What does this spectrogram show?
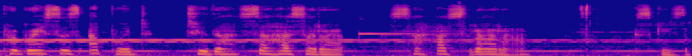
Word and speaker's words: Sahasrara: the earth and progresses upward to the sahasra sahasrara excuse the pronunciation which connects us with the universe and the divine source of creation sahasrara is located at the crown of the head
